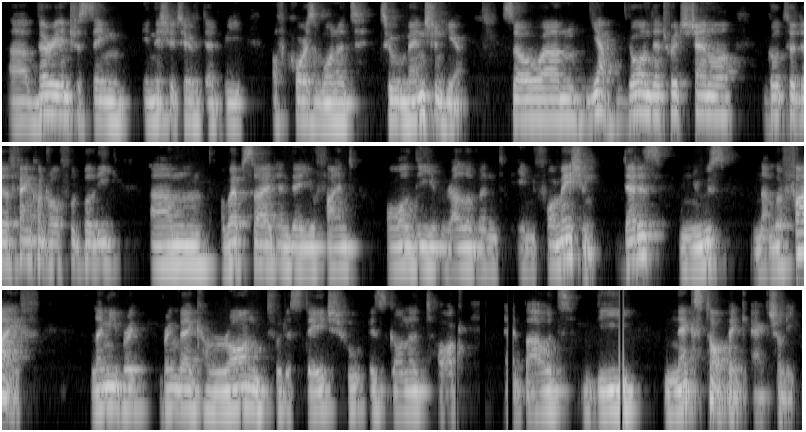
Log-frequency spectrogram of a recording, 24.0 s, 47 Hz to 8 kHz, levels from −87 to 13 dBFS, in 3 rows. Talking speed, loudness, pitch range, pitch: 150 wpm, -19 LUFS, 100-115 Hz, 105 Hz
